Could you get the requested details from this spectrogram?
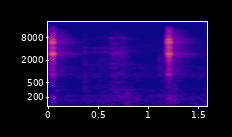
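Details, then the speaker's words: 1978 JC Penney Pinto moped carburetor after an hour of disassembly and degunking, throttle previously stuck: two crisp light clicks about a second apart as the slide snaps shut; throttle slide moving and returning normally. "All right, so after about a good hour of just degunking and taking this carburetor completely apart, we now have throttle. You can hear the little click."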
